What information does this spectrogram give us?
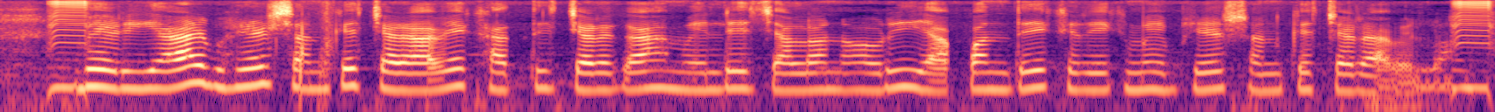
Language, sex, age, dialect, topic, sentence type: Bhojpuri, female, 18-24, Southern / Standard, agriculture, statement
